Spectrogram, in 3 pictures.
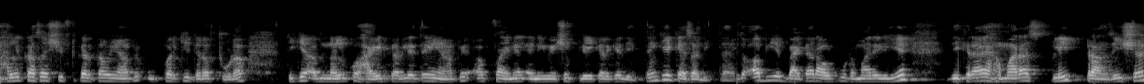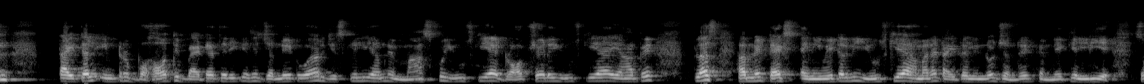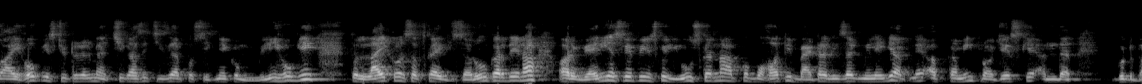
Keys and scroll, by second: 0.2 p.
